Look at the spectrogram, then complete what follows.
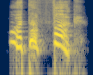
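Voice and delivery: high-pitched, outraged screech. A narrator's reading. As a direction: screech it out in shock, pitch shooting up. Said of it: "I screeched".

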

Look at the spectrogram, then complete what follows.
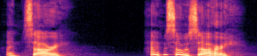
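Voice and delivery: high, loud, breaking apology; sorry through rising tears; tearful apology. Acted. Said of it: "Fresh tears poured from her eyes".

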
